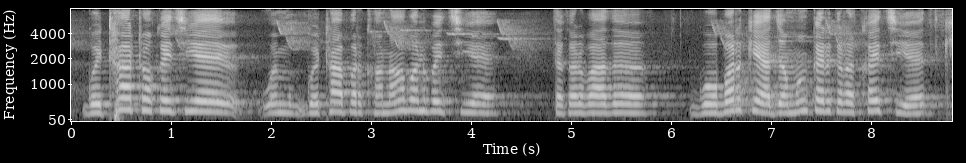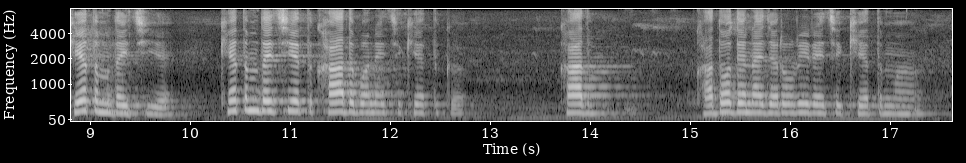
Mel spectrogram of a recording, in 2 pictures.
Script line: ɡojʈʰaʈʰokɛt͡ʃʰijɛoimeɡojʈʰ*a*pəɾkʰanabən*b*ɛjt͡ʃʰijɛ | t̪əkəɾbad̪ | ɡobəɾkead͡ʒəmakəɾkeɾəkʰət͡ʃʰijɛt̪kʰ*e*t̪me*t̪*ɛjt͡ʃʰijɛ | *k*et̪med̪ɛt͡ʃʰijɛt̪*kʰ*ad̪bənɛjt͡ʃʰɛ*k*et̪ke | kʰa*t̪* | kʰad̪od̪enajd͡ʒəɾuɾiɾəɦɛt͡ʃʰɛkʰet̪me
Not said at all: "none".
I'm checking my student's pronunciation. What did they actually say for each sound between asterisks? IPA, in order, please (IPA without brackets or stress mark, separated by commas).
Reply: a, b, e, d̪, kʰ, kʰ, kʰ, d̪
